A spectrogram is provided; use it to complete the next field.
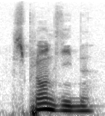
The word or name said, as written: splendid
